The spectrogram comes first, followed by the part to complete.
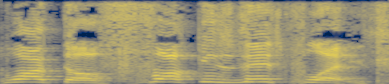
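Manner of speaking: imitating a blown-away cat; amazed cat. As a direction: drag it out like an overwhelmed cat. Cats amazed by the outdoors.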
